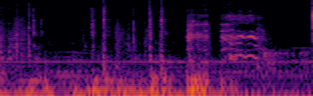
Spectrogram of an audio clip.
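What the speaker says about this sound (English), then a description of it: "You guys go ahead and talk while I'm typing." Soft, quick keystrokes on a computer keyboard tap along in an uneven stream, quiet and close, with faint room noise behind.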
